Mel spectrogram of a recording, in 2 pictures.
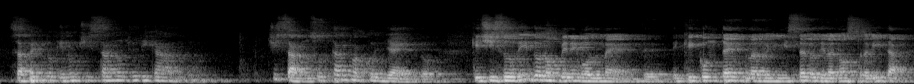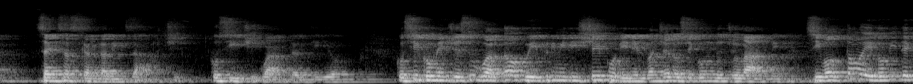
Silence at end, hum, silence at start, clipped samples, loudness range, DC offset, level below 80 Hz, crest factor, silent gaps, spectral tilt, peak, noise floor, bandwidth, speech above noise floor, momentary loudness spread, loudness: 0 s; none; 0.1 s; under 0.1%; 5 LU; under 0.1%; -66 dBFS; 16 dB; none; -7.5 dB/octave; -2 dBFS; -42 dBFS; 10 kHz; 23 dB; 12 LU; -19 LUFS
